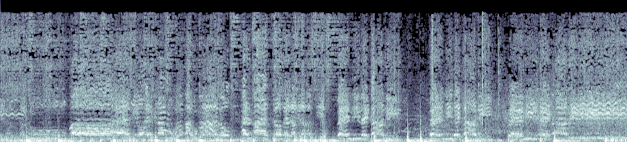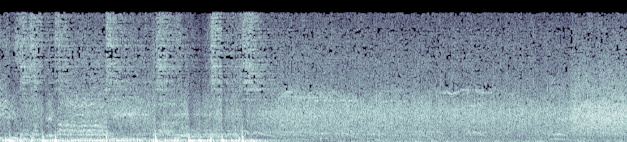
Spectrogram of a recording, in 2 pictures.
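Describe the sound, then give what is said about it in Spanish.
An audience, many standing, gives loud, sustained applause punctuated by shouts and cheers for a pasodoble lyric in memory of Beni de Cádiz, the clapping dense and crackling before settling into a smoother, steady wash of sound toward the end. “Pues son muchos los que se ponen en pie para aplaudir esta letra en recuerdo al Beni de Cádiz.”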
